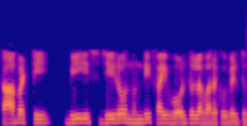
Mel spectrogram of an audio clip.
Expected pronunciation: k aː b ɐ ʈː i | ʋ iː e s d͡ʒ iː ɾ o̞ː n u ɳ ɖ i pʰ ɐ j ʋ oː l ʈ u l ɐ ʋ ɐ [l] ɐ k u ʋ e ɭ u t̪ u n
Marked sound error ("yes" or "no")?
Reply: yes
